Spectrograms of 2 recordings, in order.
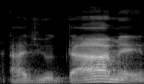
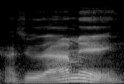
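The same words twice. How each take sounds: Both takes have the same delivery.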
